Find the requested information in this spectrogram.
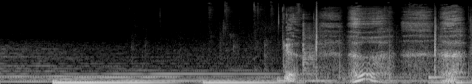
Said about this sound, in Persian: عجب بارونیه.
